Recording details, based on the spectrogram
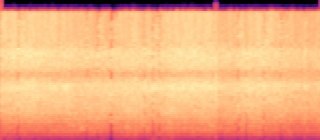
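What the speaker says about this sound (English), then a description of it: "we're sweating them just a little bit" Onions sweating in a hot pan for a beef tips in red wine sauce, giving off a loud, steady close-up sizzle and hiss with no talking.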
